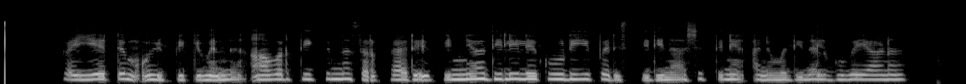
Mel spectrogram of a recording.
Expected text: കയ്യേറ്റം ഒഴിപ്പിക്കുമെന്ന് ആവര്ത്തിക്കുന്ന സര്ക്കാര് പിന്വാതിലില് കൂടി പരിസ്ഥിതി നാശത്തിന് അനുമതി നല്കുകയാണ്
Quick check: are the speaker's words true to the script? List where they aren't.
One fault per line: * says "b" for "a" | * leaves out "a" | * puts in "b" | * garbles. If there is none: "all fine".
all fine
